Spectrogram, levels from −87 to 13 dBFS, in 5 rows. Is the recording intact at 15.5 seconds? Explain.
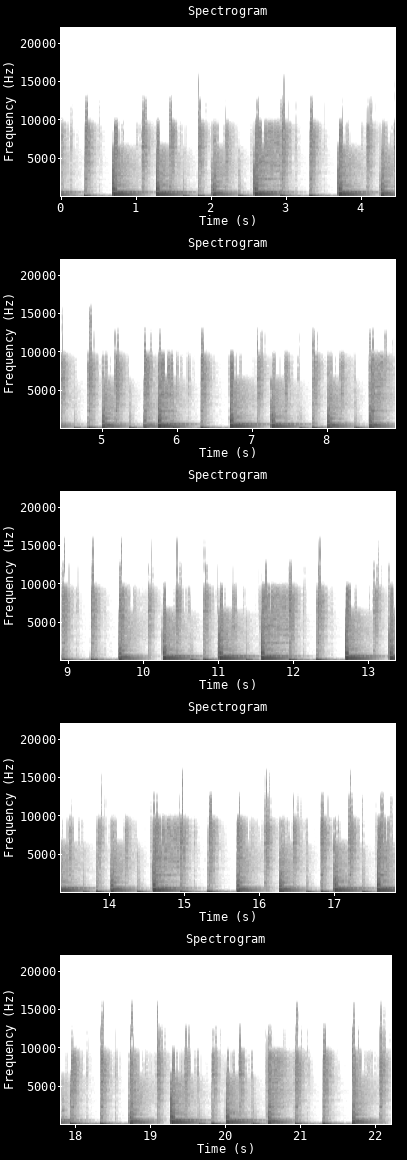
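No. At 15.5 seconds, as across the whole music clip, the likely cause is Bluetooth SBC compression starved of bits, with damage consistent with a rate near 80 kbps. SBC splits the signal into a few wide sub-bands and hands out bits without any model of hearing, so the weak top bands get little or nothing while the rest are coarsely quantised. The treble drops out and flickers, and a gritty, aliased noise rides on the music.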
